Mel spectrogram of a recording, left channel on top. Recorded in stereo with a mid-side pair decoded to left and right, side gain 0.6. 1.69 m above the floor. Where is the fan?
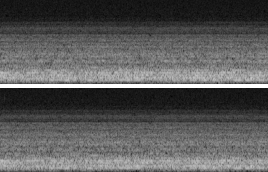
5° left, 5.5 m.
